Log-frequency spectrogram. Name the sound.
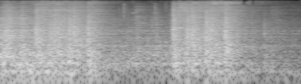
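coal train with distributed power locomotive passing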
